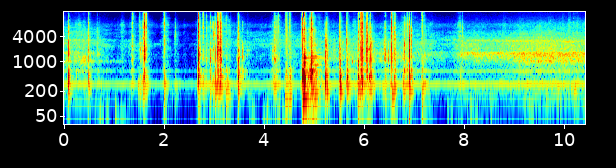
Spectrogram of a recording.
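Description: Flush cutters snipping the excess resistor leads off the back of a through-hole circuit board: a string of sharp clicks and taps over several seconds, stopping about seven seconds in, after which a faint steady hiss remains.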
